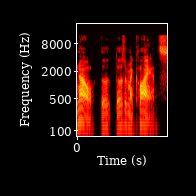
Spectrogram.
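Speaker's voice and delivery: dry delivery, a touch high. Quoting someone's answer to a question the speaker just asked, retelling a deadpan reply. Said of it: "Jill just deadpans as she does and goes".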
